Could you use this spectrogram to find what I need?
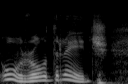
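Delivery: exaggerated Welsh accent. Recalling spotting a game in a shop, in a Welsh accent. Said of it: "What am I putting one on for?".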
